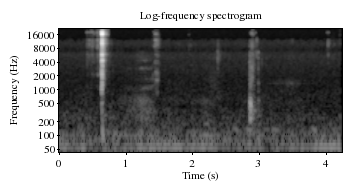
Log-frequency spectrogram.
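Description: Pruning shears cut through a thick stem of an 18-year-old Christmas cactus, giving one sharp, close snip and then a second, softer click a couple of seconds later against a quiet room.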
